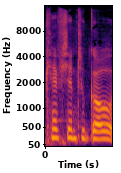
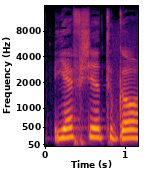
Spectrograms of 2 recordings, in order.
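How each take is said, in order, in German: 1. Das erste Wort beginnt mit einem standarddeutschen, harten k. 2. Das erste Wort beginnt mit einem weichen, berlinerischen Laut.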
